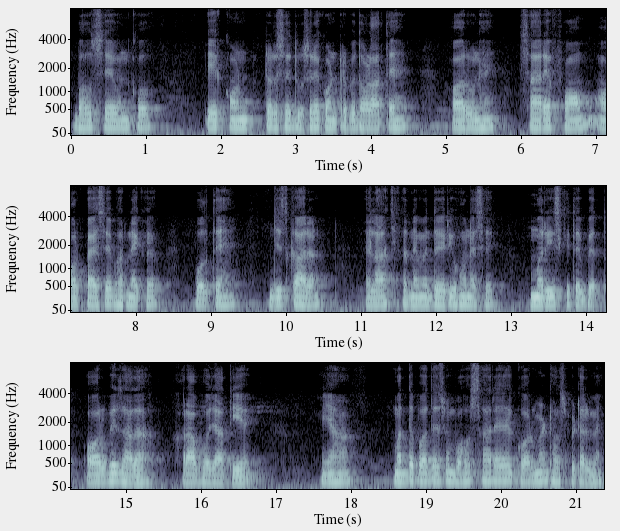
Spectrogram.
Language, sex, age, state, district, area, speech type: Hindi, male, 18-30, Madhya Pradesh, Bhopal, urban, spontaneous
